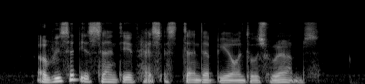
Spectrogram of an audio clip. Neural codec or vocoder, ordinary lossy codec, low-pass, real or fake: codec, 16 kHz, 4 kbps, X-Codec, HuBERT features, trained on general audio; none; 7.2 kHz; fake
